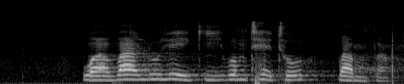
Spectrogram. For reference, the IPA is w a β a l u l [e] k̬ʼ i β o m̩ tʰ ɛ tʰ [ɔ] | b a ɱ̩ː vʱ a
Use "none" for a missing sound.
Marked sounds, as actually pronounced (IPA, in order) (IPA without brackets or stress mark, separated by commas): e, ɔ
